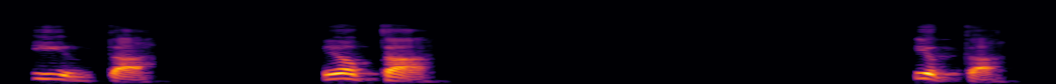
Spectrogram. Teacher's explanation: very much in Finnish, the emphasis is on the IL in the very beginning of the word. Is almost all of the emphasis.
